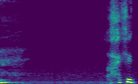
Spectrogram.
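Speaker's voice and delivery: slow, sighing tenderness. Real, not acted. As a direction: breathe it out, lovestruck. Sigh of deep affection.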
